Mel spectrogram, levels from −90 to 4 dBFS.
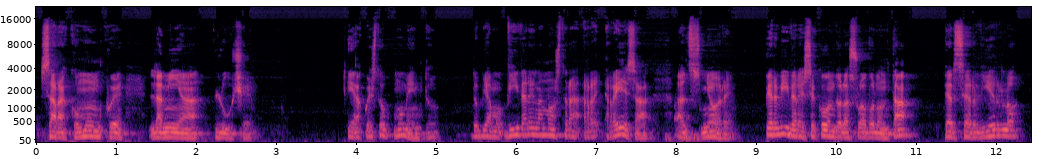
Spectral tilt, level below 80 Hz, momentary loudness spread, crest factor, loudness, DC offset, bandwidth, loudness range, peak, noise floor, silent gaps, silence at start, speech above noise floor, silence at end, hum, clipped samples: -3.5 dB/octave; -58 dBFS; 11 LU; 24 dB; -33 LUFS; under 0.1%; over 20 kHz; 7 LU; -10 dBFS; -64 dBFS; none; 0.05 s; 30 dB; 0.15 s; none; under 0.1%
